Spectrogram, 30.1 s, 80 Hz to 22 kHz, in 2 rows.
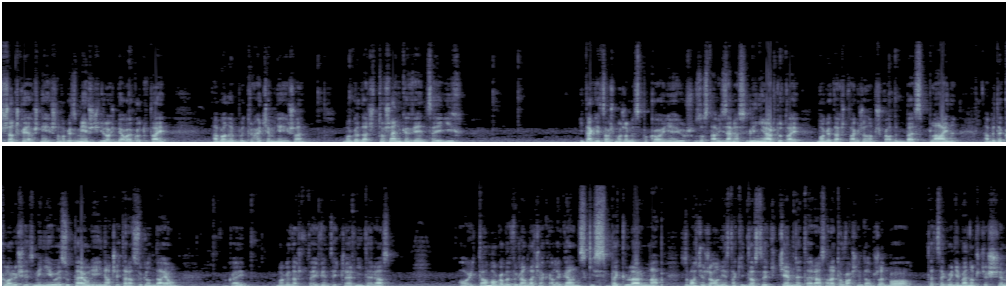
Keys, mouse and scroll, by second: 0.4-2.2 middle drag, 4.9 middle click, 7.5 middle click, 9.7 middle click, 11.7 click, 13.5 click, 18.4 click, 20.0 click, 23.2-24.5 shift+middle drag, 26.3 click.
